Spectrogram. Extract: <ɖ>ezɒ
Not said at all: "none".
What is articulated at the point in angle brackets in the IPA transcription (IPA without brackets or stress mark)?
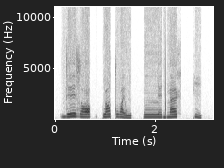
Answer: d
